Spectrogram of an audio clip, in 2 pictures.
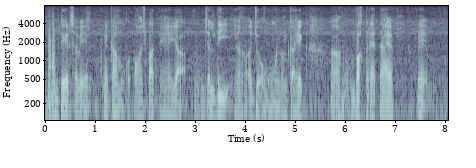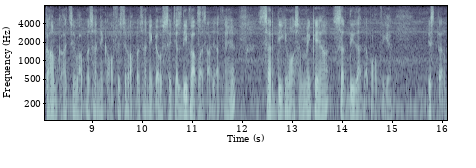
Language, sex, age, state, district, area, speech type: Urdu, male, 18-30, Uttar Pradesh, Shahjahanpur, urban, spontaneous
